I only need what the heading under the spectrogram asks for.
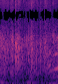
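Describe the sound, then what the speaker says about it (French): An audience claps briefly at a tribute event, a dense wash of applause heard close and steady. "Ça s'applaudit."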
